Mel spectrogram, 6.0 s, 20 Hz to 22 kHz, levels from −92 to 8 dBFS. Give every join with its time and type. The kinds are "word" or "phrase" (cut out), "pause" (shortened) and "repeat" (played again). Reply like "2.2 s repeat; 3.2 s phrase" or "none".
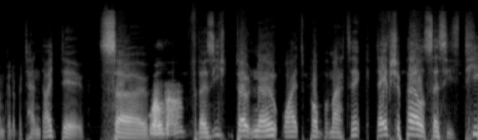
1.1 s pause; 4.7 s pause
